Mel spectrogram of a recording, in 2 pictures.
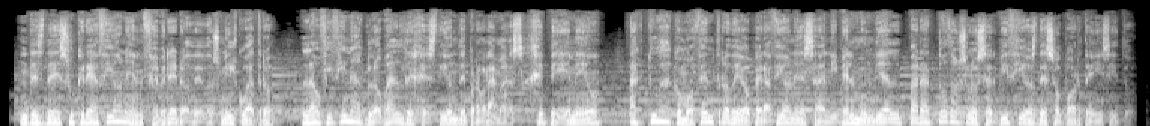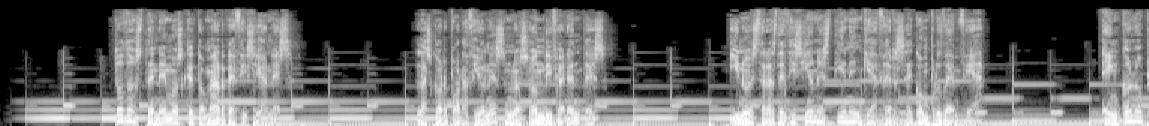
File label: Spanish Castilian corporate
